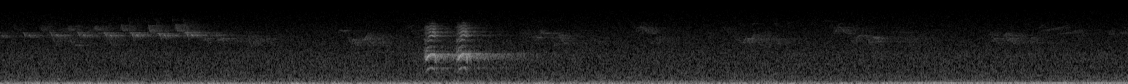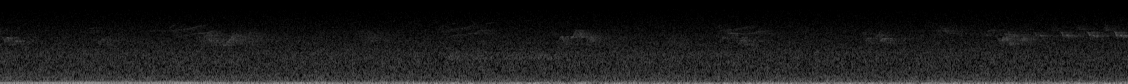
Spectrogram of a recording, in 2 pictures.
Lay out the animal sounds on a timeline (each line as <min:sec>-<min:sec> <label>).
0:00.0-0:02.6 Ovenbird (Seiurus aurocapilla)
0:00.0-0:22.6 Red-eyed Vireo (Vireo olivaceus)
0:03.9-0:05.3 American Crow (Corvus brachyrhynchos)
0:10.2-0:10.8 American Goldfinch (Spinus tristis)
0:13.0-0:13.4 American Goldfinch (Spinus tristis)
0:15.6-0:16.2 American Goldfinch (Spinus tristis)
0:18.4-0:18.9 American Goldfinch (Spinus tristis)
0:21.4-0:22.6 Ovenbird (Seiurus aurocapilla)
